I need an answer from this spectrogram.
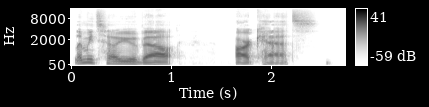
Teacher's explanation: The thought group ended. We're on our next thought group, and it shifts even lower in pitch.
